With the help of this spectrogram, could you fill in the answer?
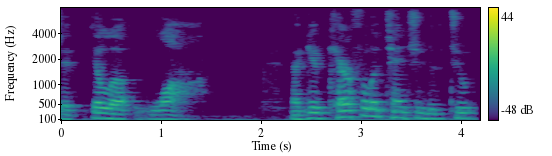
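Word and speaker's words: illā Allāh: Incidentally, when you have two A's, one after the other, you do not pronounce the second A. You do not say Illa Allah.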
